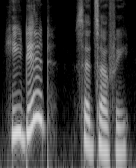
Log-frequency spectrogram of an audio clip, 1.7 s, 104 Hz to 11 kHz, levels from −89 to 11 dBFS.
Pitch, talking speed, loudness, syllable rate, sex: 245 Hz, 140 wpm, -15 LUFS, 3.7 syllables/s, female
